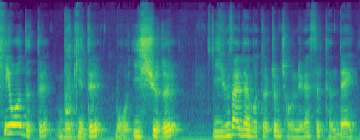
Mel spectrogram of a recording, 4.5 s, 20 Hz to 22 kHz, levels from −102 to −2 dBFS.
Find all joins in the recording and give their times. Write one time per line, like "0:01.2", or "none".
none

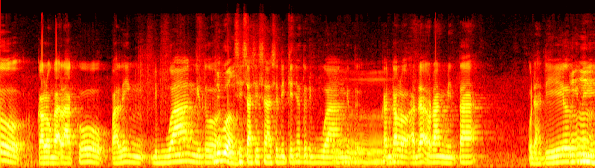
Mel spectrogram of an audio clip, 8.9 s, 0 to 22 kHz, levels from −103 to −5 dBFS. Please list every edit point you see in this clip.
none

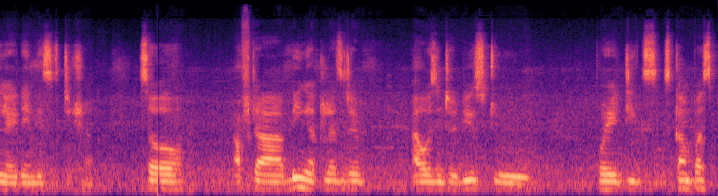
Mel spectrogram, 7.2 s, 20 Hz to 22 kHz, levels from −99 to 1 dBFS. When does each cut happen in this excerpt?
none

